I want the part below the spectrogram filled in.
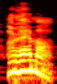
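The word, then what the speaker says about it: ῥῆμα: 레마의 말씀 하지 말고 원래는 레자가 발음이 흐자, 히읗 발음이 섞여 들어가는 레마요. 그러니까 레마 이렇게 발음하면 더 정확한 헬라 말씀이니까 레마의 말씀으로 왔습니다 하지 말고 레마의 말씀으로 왔습니다.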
